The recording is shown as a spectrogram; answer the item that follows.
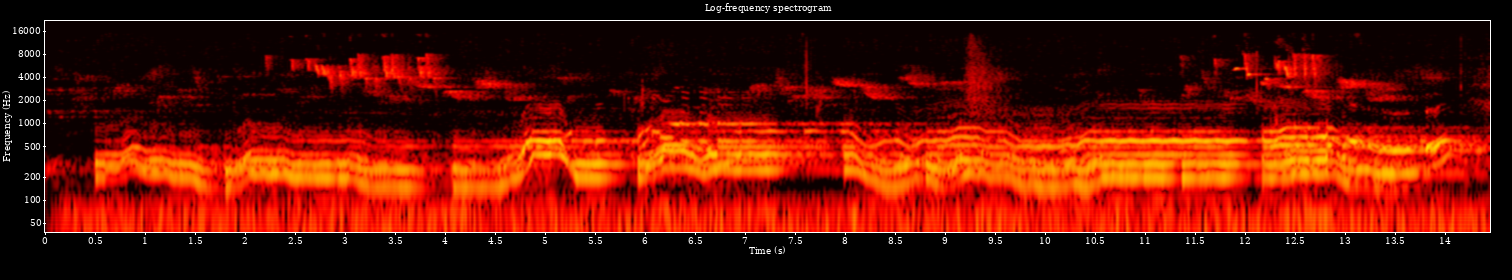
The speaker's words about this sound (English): There's a bird at 6 a.m., which you hear. Between 5:45 and 6 a.m., you know if you hear those birds, then it's time to wake up.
